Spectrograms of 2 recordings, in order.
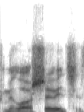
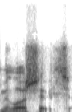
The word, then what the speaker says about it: Milošević: So that is how you pronounce my name in Serbian. I don't know if there is a way how to pronounce that in English, but let's just stay with Vuk Milošević.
